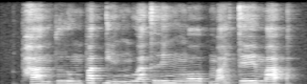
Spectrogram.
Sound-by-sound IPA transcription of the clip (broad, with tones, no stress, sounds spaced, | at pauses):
pʰ a˨˩ n p r u˧ n p a˥˩ t̚ j i˩˦ n ŋ u˦˥ a̯ t r i˥˩ n ŋ ɔː˥˩ p̚ m a˩˦ j t eː˥˩ m a˥˩ ʔ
